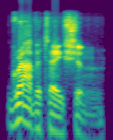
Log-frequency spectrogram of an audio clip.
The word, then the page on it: gravitation: British English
